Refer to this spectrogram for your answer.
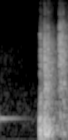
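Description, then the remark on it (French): A door in a house shuts with a single solid thunk after a brief near-silence, the dull knock of the impact lingering for a moment. “Une porte,”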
